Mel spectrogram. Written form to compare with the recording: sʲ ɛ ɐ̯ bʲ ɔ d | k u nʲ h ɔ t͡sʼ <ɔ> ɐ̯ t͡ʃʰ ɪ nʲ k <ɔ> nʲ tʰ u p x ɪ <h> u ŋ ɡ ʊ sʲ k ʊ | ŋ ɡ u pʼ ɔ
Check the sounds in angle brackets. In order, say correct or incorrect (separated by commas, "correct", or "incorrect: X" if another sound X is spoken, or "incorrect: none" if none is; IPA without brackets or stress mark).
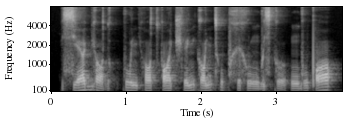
correct, correct, incorrect: x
